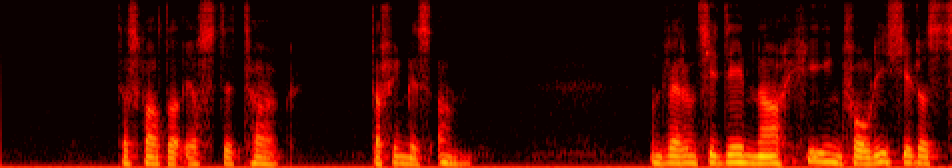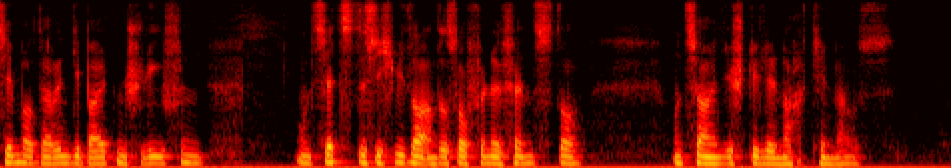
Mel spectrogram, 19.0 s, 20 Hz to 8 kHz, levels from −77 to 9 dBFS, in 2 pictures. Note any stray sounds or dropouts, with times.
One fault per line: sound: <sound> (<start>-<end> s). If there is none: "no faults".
no faults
